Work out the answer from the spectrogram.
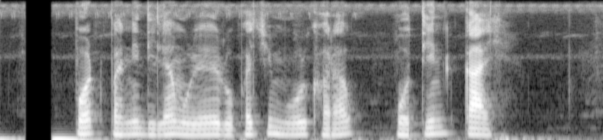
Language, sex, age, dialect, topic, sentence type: Marathi, male, 18-24, Varhadi, agriculture, question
